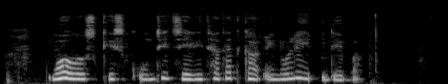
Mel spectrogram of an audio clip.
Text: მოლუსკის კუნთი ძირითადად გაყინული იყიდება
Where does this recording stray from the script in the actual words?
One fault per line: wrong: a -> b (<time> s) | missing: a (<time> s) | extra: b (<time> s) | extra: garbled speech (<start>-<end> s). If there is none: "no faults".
no faults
